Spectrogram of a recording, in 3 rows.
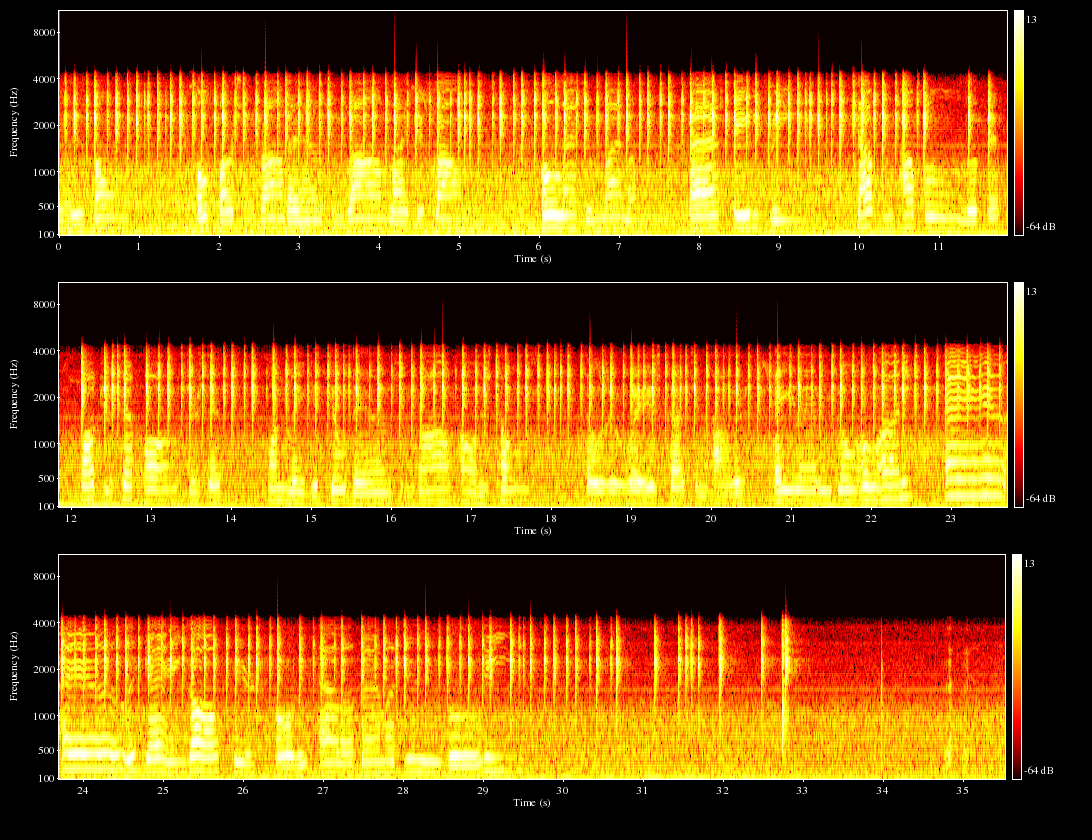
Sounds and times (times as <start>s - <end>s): Rattle: 0.0s - 33.0s.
